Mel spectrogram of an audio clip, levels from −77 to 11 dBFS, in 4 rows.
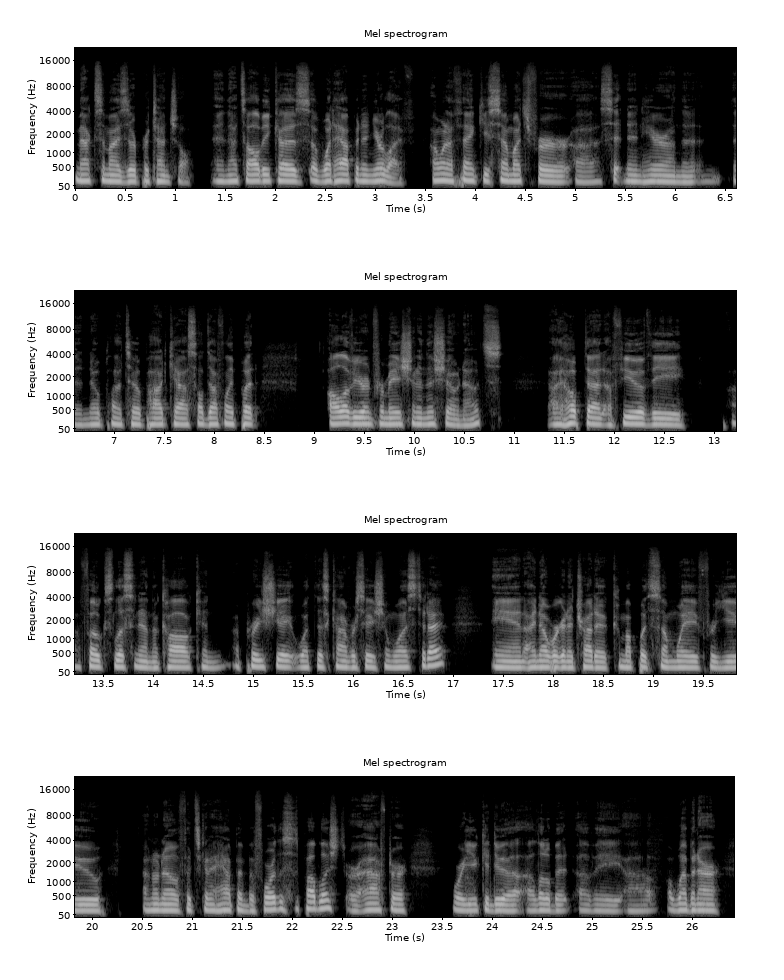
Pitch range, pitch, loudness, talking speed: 130-145 Hz, 140 Hz, -20 LUFS, 235 wpm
